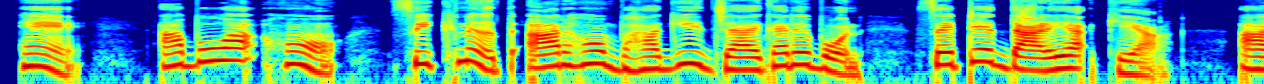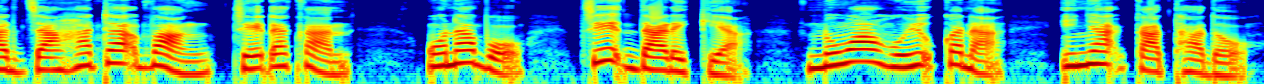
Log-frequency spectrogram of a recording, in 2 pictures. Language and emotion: Santali, neutral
